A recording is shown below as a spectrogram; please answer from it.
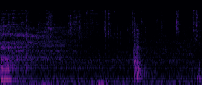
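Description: Faint rustling and handling noise as things are moved about, with a single short knock about a second and a half in.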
